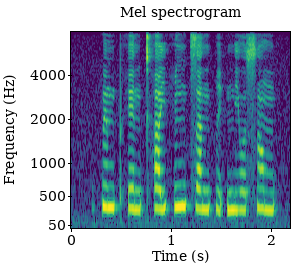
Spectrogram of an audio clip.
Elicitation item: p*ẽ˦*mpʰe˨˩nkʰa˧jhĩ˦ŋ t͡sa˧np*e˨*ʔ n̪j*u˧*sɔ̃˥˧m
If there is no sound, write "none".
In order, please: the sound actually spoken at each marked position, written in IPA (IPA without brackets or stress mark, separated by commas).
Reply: ẽ˧, i˨, u˧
